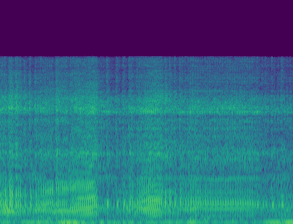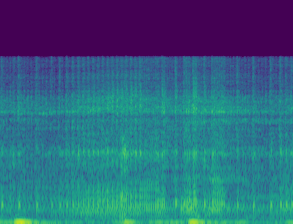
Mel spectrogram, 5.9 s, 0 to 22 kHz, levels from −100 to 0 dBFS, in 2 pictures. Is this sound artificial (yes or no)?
no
